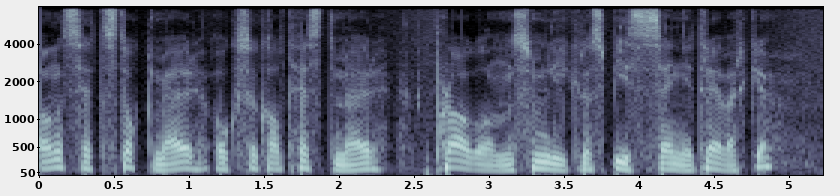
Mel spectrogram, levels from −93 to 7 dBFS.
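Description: Gain pumping runs through the whole recording, likely from input gain set far too high with a fast limiter clamping every loud sound. The gain swings by around 25 dB between loud and quiet moments. The waveform looks flattened, peaks pinned near one level, while the spectrogram stays within the call processing's band ending at 8 kHz.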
